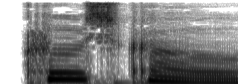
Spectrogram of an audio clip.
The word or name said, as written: Cuzco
